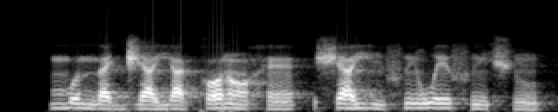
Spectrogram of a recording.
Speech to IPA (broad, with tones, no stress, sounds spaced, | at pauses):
m o˧ n a˨ d͡ʒ a˨ j a˨ k ɔ˨˦ ɾ ɔ̃˧ h ɛ̃˧ | ʃ a˧ j i˨ f ĩ˧ w e˦ f ĩ˧ ʃ ũ˨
